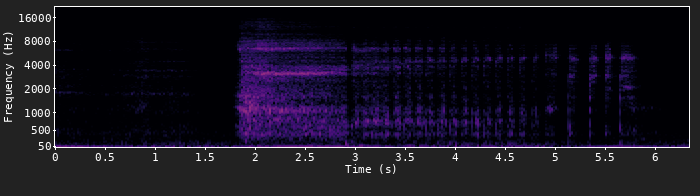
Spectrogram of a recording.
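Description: A man's sudden heavy breath close to the microphone about two seconds in, followed by a soft, rapid rasping or rubbing that runs on until near the end.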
